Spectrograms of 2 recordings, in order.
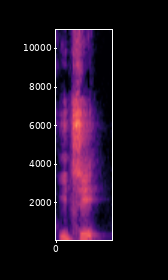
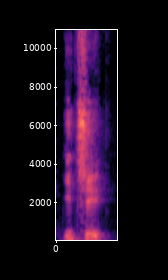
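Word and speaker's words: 位置: 발음 또한 쉽지요. 이치, 음은 치니까요. 이치.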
